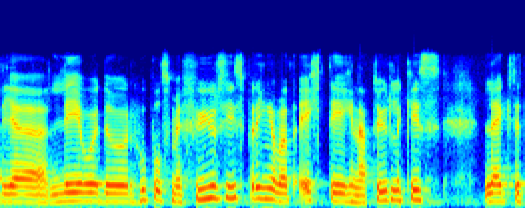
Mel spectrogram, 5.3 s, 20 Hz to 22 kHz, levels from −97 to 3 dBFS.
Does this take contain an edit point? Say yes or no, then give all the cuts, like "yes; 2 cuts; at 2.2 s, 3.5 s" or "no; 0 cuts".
no; 0 cuts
